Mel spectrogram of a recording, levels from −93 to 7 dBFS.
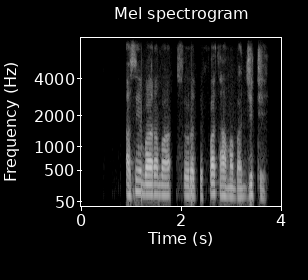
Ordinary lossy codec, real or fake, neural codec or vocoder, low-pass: Opus, 24 kbps; real; none; 7.2 kHz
